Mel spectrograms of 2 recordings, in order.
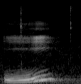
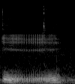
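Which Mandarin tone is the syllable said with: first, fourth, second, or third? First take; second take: second; third. First: The syllable is said with the second tone. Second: The syllable is said with the third tone.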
